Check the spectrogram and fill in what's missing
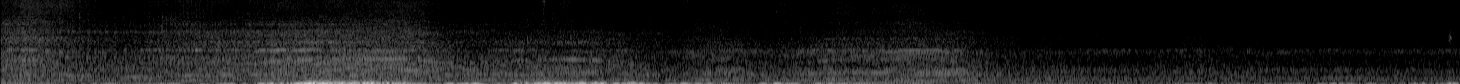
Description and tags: Far Away Leaf Blower
Leaf blower in the distance, great to add to a classic neighborhood ambience
ambience, leaf, neighborhood, blower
